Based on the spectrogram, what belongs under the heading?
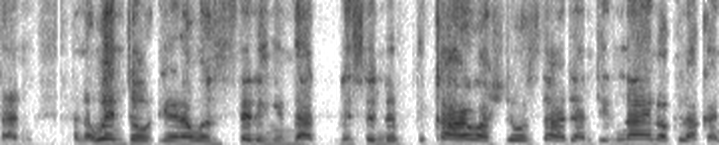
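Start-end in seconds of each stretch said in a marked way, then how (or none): none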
